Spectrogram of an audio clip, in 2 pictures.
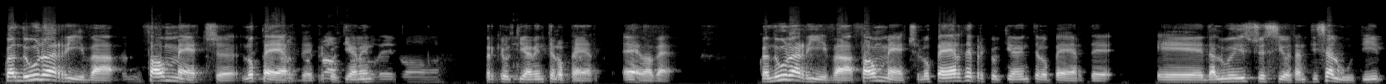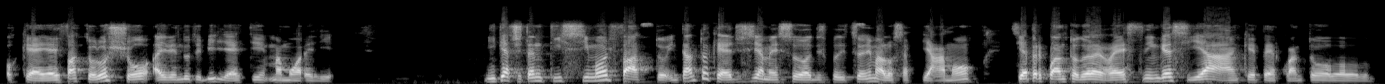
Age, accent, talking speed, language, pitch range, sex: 30-49, native, 155 wpm, Italian, 100-145 Hz, male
